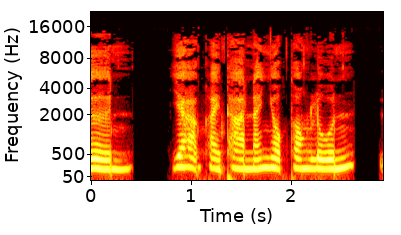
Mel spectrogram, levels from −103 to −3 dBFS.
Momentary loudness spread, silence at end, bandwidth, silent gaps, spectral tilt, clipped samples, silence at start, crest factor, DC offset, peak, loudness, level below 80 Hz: 8 LU; 0.3 s; 14 kHz; 0.46-0.64 s; -6 dB/octave; under 0.1%; 0 s; 16 dB; under 0.1%; -4 dBFS; -20 LUFS; -50 dBFS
